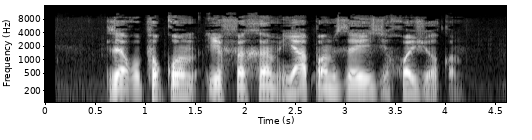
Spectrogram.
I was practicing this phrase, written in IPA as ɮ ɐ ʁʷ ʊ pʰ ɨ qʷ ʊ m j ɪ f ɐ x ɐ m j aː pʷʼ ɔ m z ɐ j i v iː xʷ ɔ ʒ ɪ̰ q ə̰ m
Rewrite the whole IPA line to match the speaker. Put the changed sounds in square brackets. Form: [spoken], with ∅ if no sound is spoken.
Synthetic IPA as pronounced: ɮ ɐ ʁʷ ʊ pʰ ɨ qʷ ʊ m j ɪ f ɐ x ɐ m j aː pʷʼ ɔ m z ɐ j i [z] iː [χʷ] ɔ ʒ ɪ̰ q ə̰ m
